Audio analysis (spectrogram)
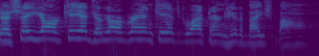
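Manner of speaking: usual speaking voice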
